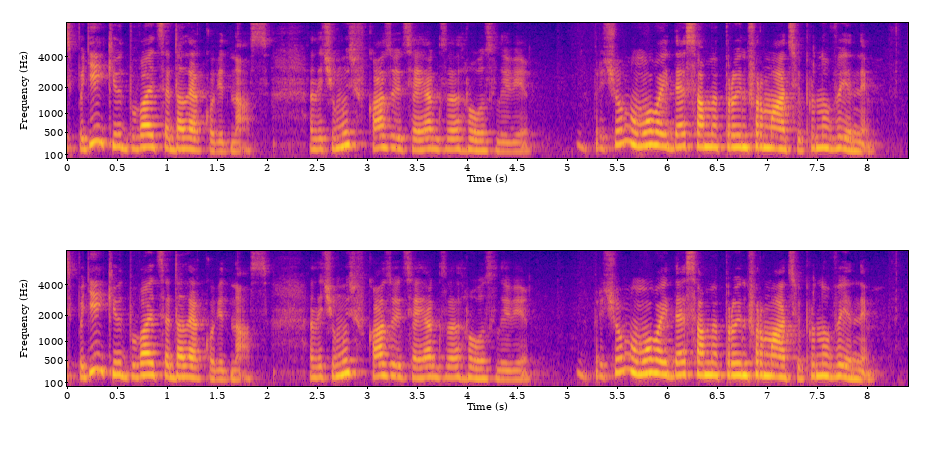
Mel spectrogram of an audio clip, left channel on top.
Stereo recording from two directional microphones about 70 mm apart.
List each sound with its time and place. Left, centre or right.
0.0 s speech: right
5.3 s speech: right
